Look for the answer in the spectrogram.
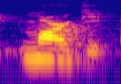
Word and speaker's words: Margie: Margie.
